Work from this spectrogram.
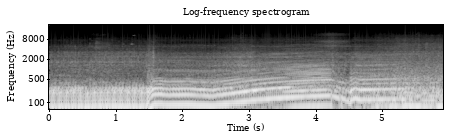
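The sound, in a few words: Maserati car engine revving as it passes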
